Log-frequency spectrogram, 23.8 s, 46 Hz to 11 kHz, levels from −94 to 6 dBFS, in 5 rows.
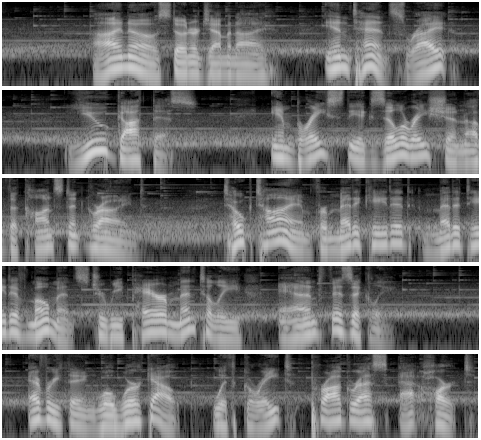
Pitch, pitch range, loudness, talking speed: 140 Hz, 110-165 Hz, -22 LUFS, 90 wpm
